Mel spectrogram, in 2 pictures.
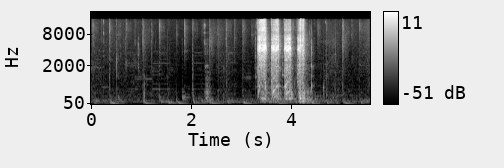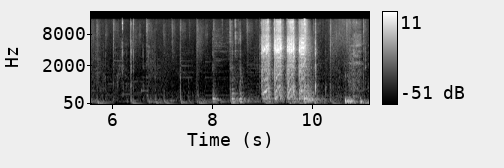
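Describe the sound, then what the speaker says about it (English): Phillips screws are driven into a Whirlpool oven's control panel with a power driver, giving two short whirring bursts several seconds apart over quiet handling noise nearby. "We're gonna reinstall the 4 Phillips style screws that mount the actual control panel or secure it."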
